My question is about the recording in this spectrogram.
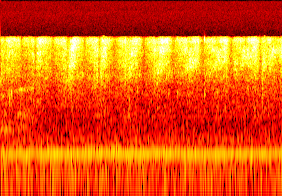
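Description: Faint rubbing of a felt whiteboard eraser wiping marker off the board, in quick back-and-forth strokes about three a second. A low steady hum lies beneath it.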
